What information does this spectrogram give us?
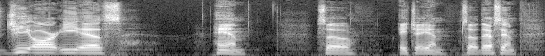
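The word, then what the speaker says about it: Gresham: It's Gres Ham.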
